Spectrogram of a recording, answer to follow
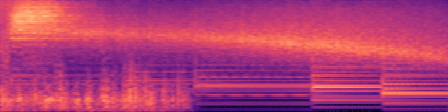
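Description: Wind buffeting the microphone, then about halfway through it gives way to music: sustained keyboard chords that change every second or so.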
